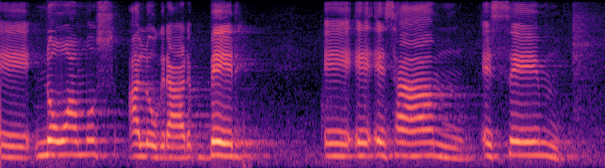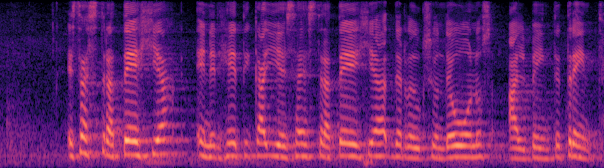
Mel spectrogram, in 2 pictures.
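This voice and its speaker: A woman with a Colombian accent speaks very slowly at a fairly high pitch. Her intonation stays fairly even. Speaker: energy industry representative. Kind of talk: panel discussion.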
